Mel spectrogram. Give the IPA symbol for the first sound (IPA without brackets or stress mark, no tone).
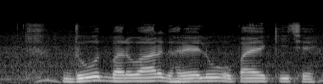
d̪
